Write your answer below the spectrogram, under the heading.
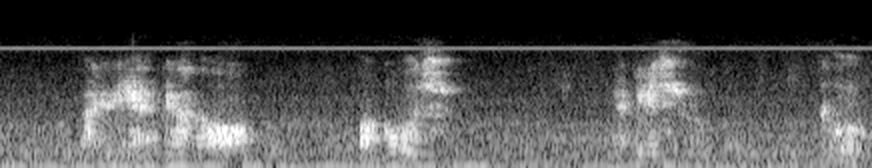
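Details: Fourteen-month-old pet African grey parrot talking indoors, a young bird uttering word-like phrases in four short bursts of voiced, speech-like syllables, with a steady faint background hum and a thin high electronic whine throughout.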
